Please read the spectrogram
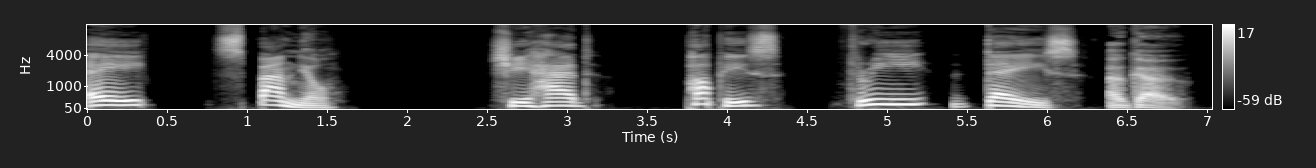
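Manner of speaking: a puppet voice thrown from the shadows; the Pierrot answering. Acted.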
